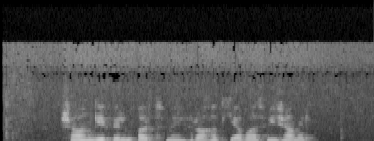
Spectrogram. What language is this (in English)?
Urdu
